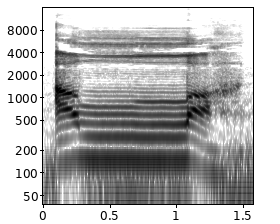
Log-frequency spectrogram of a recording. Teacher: ujung lidahnya berjumpa dengan gusi bagian atas gusi seri bagian atas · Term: taglidul lam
